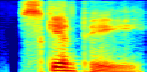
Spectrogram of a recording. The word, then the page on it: skimpy: American English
